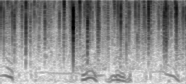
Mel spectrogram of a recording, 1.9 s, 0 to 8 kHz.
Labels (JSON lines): {"label": "biophony, cascading saw", "recorder": "SoundTrap 600 or HydroMoth"}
